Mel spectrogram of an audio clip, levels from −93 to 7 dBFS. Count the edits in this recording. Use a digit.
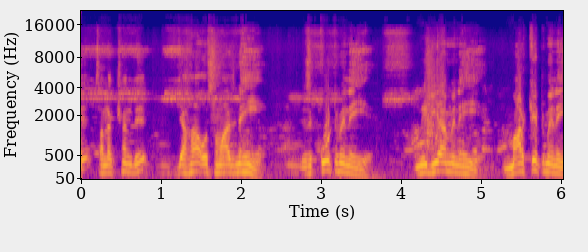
1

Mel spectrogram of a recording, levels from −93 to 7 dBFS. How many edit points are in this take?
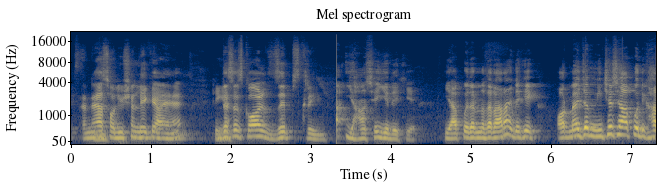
1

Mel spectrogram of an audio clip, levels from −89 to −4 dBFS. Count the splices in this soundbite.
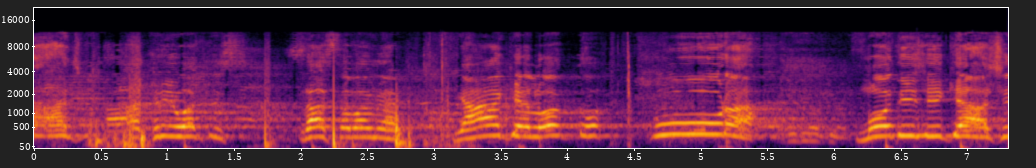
0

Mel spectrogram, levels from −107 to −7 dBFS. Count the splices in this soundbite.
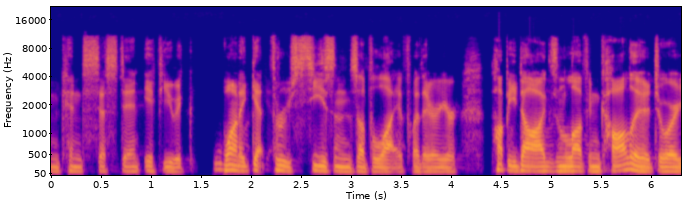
0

